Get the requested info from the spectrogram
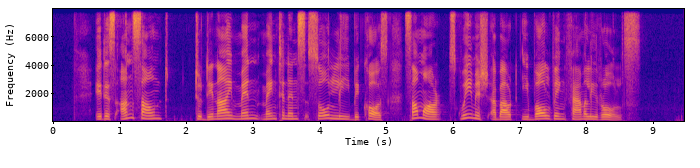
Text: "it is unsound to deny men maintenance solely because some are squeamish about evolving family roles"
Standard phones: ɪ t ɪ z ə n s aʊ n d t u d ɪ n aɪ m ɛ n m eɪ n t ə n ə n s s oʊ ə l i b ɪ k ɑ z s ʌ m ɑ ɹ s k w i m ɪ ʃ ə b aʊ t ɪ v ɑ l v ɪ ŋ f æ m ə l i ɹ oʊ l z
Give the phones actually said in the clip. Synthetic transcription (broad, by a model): ɪ t ɪ z ə n s aʊ n d t u d ɪ n aɪ m ɛ n m eɪ n t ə n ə n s s oʊ l i b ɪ k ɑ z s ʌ m ɑ ɹ s k w i m ɪ ʃ ə b aʊ t ɪ v ɑ l v ɪ ŋ f æ m ə l i ɹ oʊ l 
